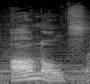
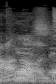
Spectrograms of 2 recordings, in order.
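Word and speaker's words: Arnalds: And Arnolds, I think, Arnolds. Is how we pronounced it, the first one.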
